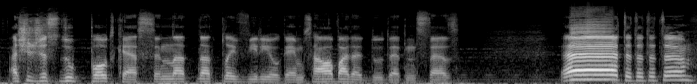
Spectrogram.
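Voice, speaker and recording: A man's voice: mid-range voice, lively intonation, normal speed, bright, forceful tone, clean tone, soft background music, rough recording. A young man chatting casually on his stream like a podcast host, rambling with lots of fillers and restarts.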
